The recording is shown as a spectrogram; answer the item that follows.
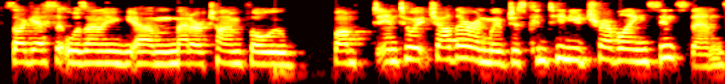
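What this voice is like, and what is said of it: Australian accent. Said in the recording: “I'm Australian, as you can probably tell by the accent”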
